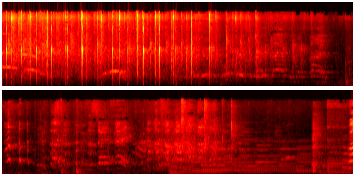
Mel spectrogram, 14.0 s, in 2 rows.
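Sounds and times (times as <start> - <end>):
audience round of applause: 0.0 - 6.4, 9.9 - 11.8
laughter: 7.0 - 11.8.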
